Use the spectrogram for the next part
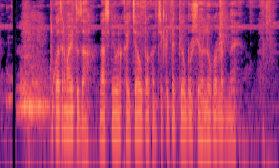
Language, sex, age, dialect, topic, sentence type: Marathi, male, 18-24, Southern Konkan, agriculture, statement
